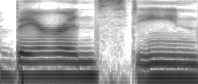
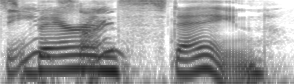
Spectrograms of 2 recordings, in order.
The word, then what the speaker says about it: Berenstain: The other one that really gets me is the Berenstein verse. Berenstain Bears. Berenstain? It's Berenstain, they say.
